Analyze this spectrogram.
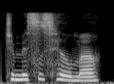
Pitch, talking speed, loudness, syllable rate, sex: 200 Hz, 155 wpm, -15 LUFS, 3.9 syllables/s, female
